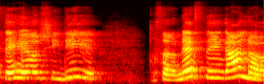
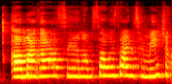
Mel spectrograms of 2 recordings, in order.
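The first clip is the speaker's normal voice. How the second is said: gushing client; 6 semitones higher, much faster than usual. Retold or imitated. Client gushes on meeting her.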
